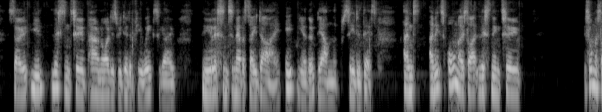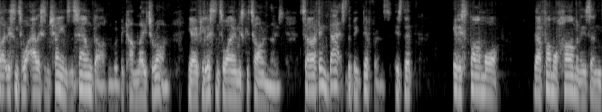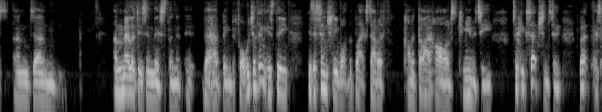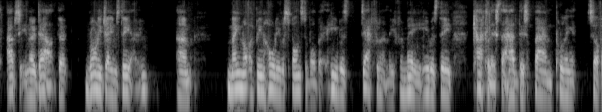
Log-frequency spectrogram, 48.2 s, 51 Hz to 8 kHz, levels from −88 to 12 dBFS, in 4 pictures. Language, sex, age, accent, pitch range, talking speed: English, male, 30-49, British, 115-150 Hz, 175 wpm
